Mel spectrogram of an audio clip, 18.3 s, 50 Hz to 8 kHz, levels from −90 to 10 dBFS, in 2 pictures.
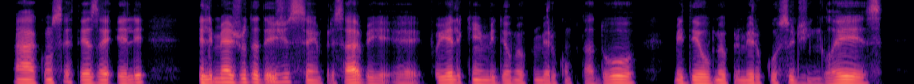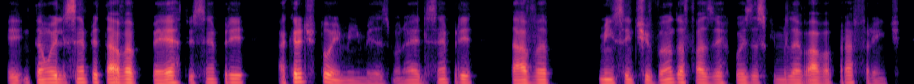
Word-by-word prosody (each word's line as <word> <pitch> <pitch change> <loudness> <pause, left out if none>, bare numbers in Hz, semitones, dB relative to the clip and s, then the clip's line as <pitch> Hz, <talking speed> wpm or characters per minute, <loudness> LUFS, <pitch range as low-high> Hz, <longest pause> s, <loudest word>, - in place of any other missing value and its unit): Ah, 115 -1 +3
com 110 +1 -4
certeza, 105 -4 -1
ele 115 +4 -1 0.5
ele 115 0 +3
me 135 +1 +1
ajuda 130 0 +3
desde 135 +4 -2
sempre, 100 -6 -6
sabe? 105 -2 +2
Eh, 100 -2 -10
foi 110 +1 -2
ele 115 0 +3
quem 110 0 -3
me 105 -1 -4
deu 100 0 -6
o - - -9
meu 100 -2 -5
primeiro 100 0 -7
computador, 105 +4 -1 0.4
me 105 - -3
deu 105 +1 +2
meu 105 -1 -1
primeiro 100 +1 -4
curso 105 +2 -7
de 95 -2 -14
inglês 100 +4 +2 0.4
e 100 0 -3
então 125 0 +2
ele 120 -1 +5
sempre 130 +3 +2
estava 120 -2 +7
perto 115 +3 +4
e 110 - -5
sempre 125 +2 -1 0.3
acreditou 145 -1 +5
em 100 - -1
mim 95 0 -9
mesmo, 85 -1 -14
não 100 - -12
é? 110 - -1
Ele 105 0 -8
sempre 120 0 -2 0.3
estava 110 +1 +3 0.5
me 115 - +1
incentivando 115 +1 -1
a 130 - +5
fazer 115 -2 -2
coisas 110 +2 -4
que 115 - -24
me 110 0 -9
levava 105 -1 +1
pra 125 +2 -5
frente, 90 -7 -16
110 Hz, 175 wpm, -25 LUFS, 100-120 Hz, 0.5 s, estava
